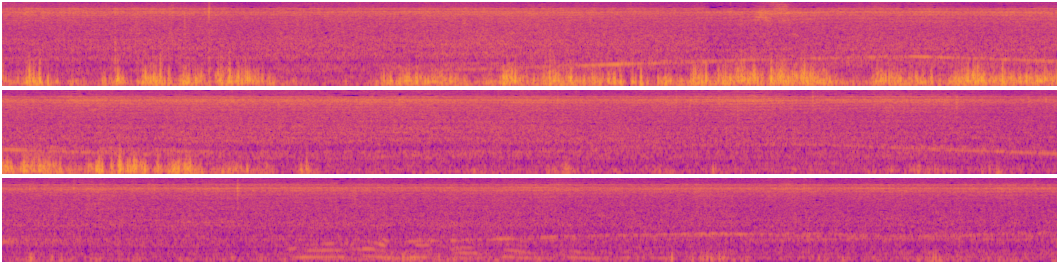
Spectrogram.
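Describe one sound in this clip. Light rain patters outdoors.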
